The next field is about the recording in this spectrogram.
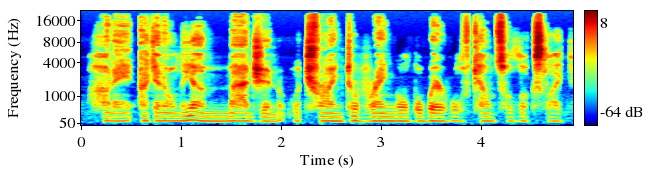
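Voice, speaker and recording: A man playing an easygoing, affectionate werewolf bureaucrat in an intimate boyfriend roleplay audio, talking casually and haltingly with a husky voice. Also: fairly low pitch, monotone. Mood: weary, reassuring.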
